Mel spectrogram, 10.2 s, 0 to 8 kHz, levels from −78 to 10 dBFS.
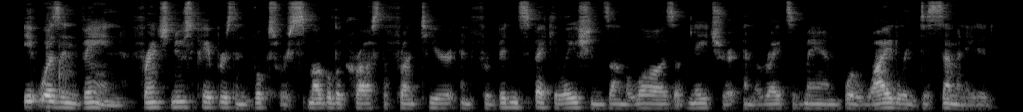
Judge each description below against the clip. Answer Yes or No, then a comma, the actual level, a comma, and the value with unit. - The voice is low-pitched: Yes, low, 120 Hz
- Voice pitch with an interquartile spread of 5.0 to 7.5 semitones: No, average, 3.2 semitones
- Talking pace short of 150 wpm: No, average, 175 wpm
